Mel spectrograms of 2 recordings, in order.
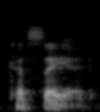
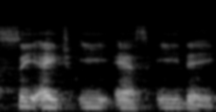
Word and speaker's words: chesed: But Ruth, Naomi, and Boaz all demonstrate Chesed, faithful loyalty. Chesed is the Hebrew word. You would spell that C-H-E-S-E-D, Chesed, which is faithful loyalty.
